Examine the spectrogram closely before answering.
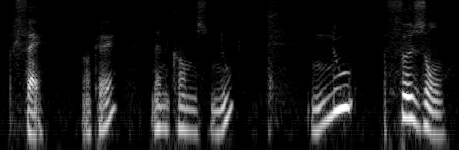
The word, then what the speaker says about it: nous faisons: Nous faisons. So here it's quite tricky because actually we write it A-I, faisons, but then we pronounce it faisons. Okay, and then final S is not pronounced.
